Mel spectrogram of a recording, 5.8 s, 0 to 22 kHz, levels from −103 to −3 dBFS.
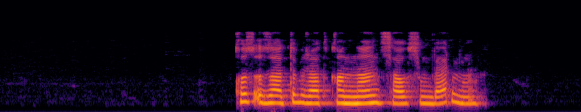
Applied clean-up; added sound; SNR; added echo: none; none; none; none.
